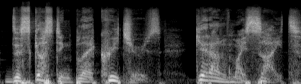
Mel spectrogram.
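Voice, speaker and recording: This is a man's voice. He is doing a put-on character voice. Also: fairly high pitch for a man, moderate pace. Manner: gruff, menacing.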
